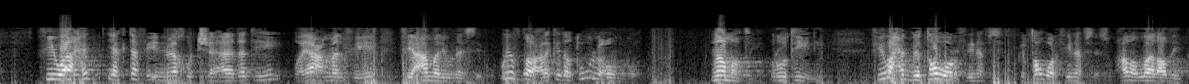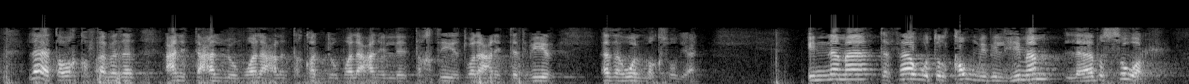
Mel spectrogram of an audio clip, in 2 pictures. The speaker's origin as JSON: {"language": "Arabic", "country": "Egypt", "said": "والله انا شفت ناس عندنا في مصر"}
